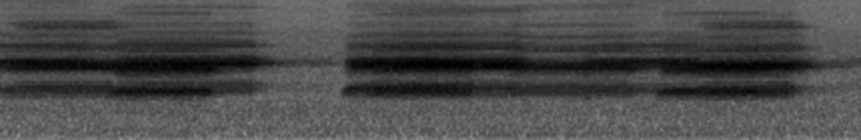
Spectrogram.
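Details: Backyard frogs in Northern Virginia on a summer night give three long, buzzy, harmonic calls, each about two seconds, with a short pause between them.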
